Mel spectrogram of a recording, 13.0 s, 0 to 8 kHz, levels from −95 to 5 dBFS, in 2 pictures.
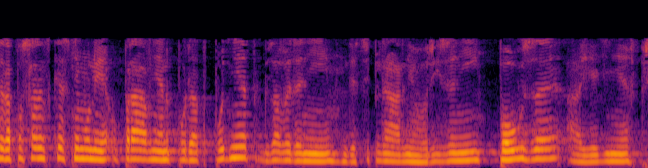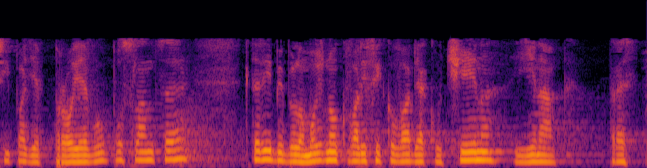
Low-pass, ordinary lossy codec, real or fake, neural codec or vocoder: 7.2 kHz; AAC, 16 kbps; real; none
